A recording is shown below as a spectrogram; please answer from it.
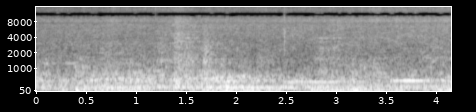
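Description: Steady room noise of a large buffet hall: a low hum and hiss, with a couple of faint held tones in the second half.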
